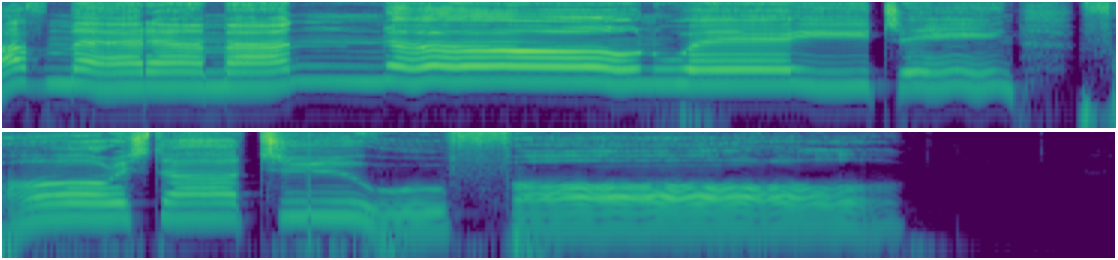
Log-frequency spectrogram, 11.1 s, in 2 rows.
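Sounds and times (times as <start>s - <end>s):
dry vocals: 0.0s - 10.2s.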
